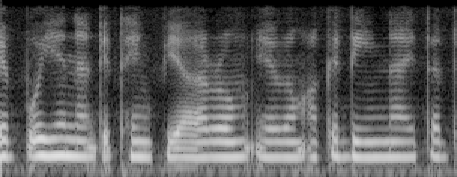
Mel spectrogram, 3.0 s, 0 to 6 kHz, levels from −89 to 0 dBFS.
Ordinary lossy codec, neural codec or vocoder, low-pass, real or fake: none; codec, 24 kHz, 1.2 kbps, DualCodec; 5.4 kHz; fake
